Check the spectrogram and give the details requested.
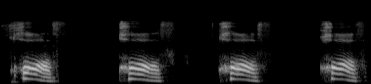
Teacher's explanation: اکثر لسان یعنی کہ ہماری زبان جو ہے اوپر تالو کی طرف ٹچ کرنے سے، نرم تالو کو ٹچ کرنے سے خوف کا مخرج ادا ہوتا ہے. اس کو موٹا پڑھیں گے، اس کو کاف کی طرح نہیں پڑھیں گے.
